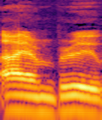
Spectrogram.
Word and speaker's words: IRN BRU: There's a traditional Scottish drink called Iron Brew, which is spelled IRN BRU.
